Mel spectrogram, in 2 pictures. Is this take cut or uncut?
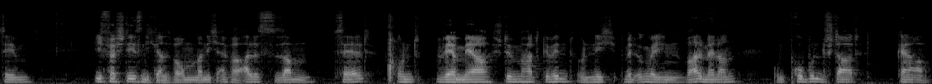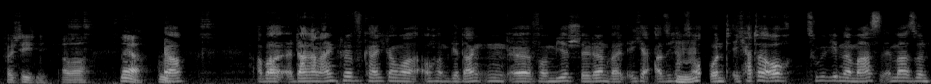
cut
